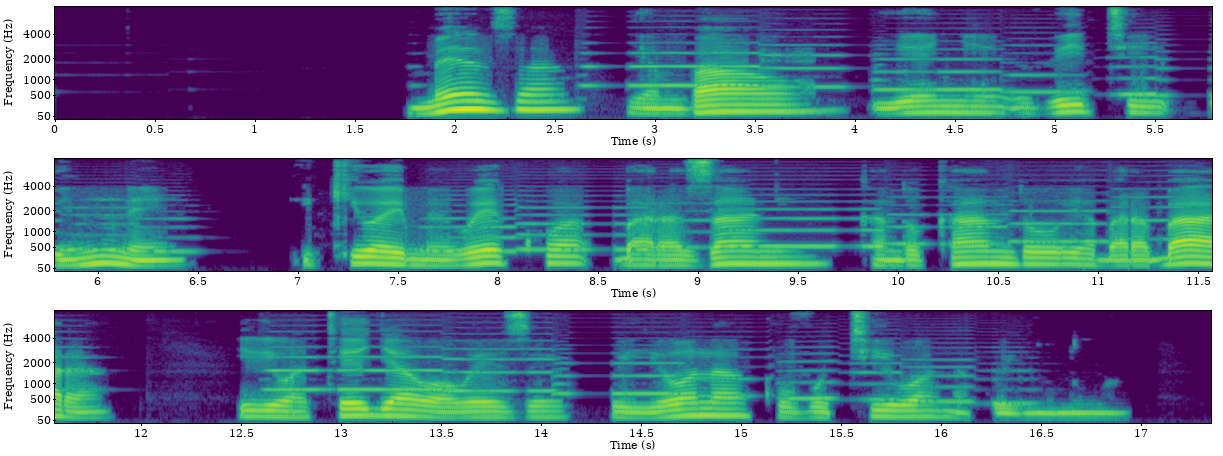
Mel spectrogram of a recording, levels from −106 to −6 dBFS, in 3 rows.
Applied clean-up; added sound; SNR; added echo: neural mask model RNNoise.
